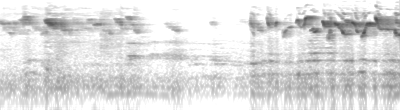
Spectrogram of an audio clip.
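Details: Lemon-bellied white-eye, Lombok, master song used to coax silent birds into singing: scattered high twitters that fade to a pause, then a loud, fast, continuous high warble.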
